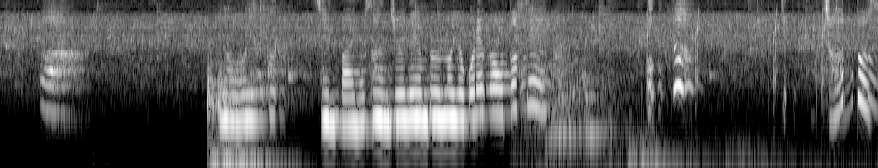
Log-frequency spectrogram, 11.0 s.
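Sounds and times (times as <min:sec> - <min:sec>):
shower water rinsing off soap foam: 0:00.0 - 0:05.0, 0:06.4 - 0:10.9
speech: 0:00.5 - 0:01.0, 0:02.6 - 0:07.2.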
